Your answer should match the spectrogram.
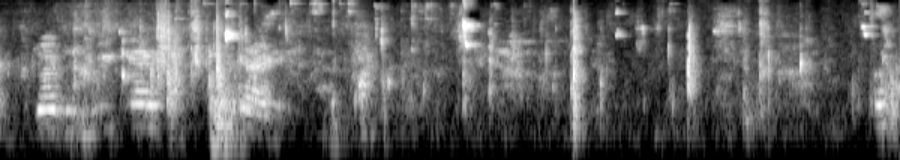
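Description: A group of children getting up from the floor: voices in the first two seconds, then shuffling, rustling and scattered knocks of feet and furniture, with one sharp knock about four seconds in.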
